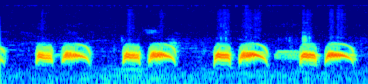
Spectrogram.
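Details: Spotted dove cooing, used as a decoy to make wild birds coo back. Four evenly spaced paired coos are heard, each a brief note then a longer falling one, with a faint low hum beneath.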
